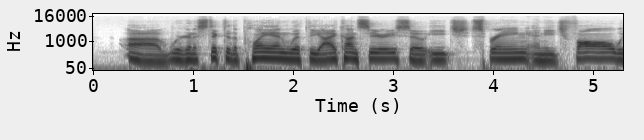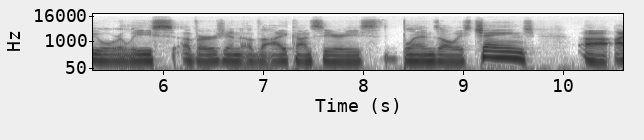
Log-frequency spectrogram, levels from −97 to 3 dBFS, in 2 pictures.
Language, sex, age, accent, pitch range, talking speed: English, male, 30-49, American, 105-125 Hz, 175 wpm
